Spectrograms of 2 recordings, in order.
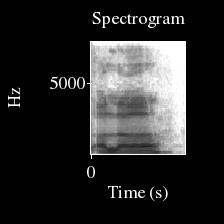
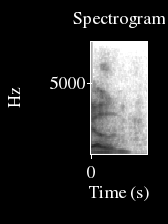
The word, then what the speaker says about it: Alain: It's a French name, so actually it's Alain, but everyone calls me Alan. It's much easier to pronounce. So you can call me Alan.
